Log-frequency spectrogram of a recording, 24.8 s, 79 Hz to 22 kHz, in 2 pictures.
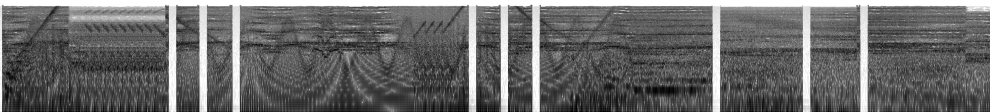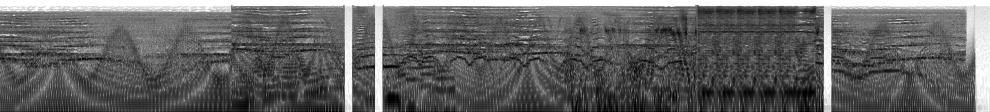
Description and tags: These are my own original sounds created using FL Studio Pro, Audacity, Yamaha PSR463 Synthesizer and Zoom R8 Portable Studio.
If you are into making your own cut and paste Dubstep style of music you might wanna take a look at all my sounds. I Have a wide variety of stuff here. In particular the Sound Effect Packs are loaded with good Dubstuff.
Free, Beats, BPM, Music, Synth, Keyboards, Dubstep, glitch, House, Techno, Jam, Loop, Backing, Bass, Wobble, Dub, scratch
